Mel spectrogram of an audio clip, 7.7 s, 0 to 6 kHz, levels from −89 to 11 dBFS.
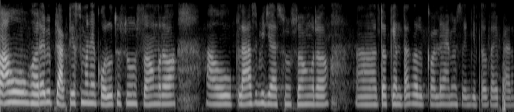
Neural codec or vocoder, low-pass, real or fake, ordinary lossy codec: codec, 16 kHz, 4 kbps, X-Codec, HuBERT features, trained on general audio; 5.4 kHz; fake; none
